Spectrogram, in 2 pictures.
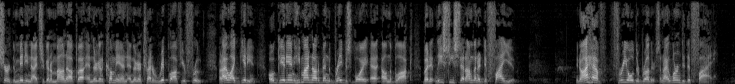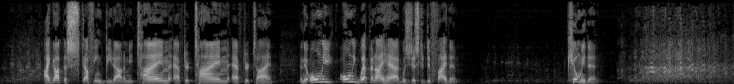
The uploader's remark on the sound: PREACHED IN MCMINNVILLE RALLY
